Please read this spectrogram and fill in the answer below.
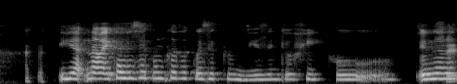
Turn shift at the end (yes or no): yes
